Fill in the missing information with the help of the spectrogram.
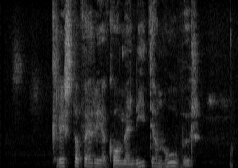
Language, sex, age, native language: Icelandic, male, 40-49, Icelandic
